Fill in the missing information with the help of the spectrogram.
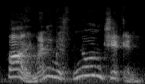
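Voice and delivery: a high, cartoonish hello; chirpy high put-on voice; silly high intro.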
